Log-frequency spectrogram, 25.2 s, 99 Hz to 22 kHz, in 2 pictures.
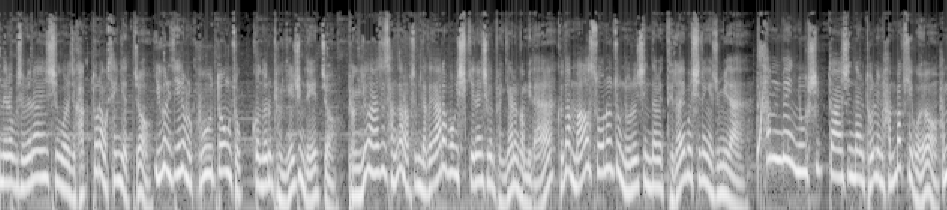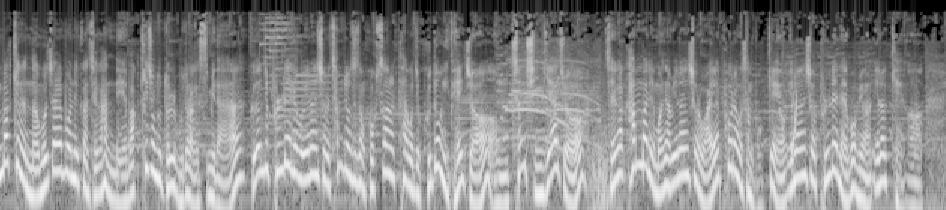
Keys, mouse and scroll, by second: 0.7 click, 1.9 click, 2.5-4.6 typing, 7.4 click, 8.1 right click, 9.5 click, 10.4 3, 15.1 4, 16.7 click, 20.8 click, 21.6 scroll up 2, 22.4 alt+w, 22.8 middle click, 24.5 click.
